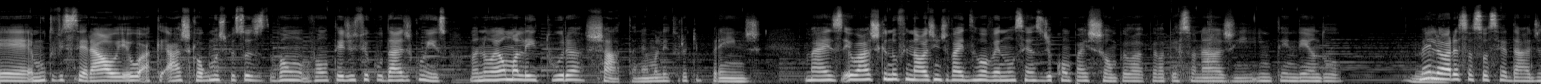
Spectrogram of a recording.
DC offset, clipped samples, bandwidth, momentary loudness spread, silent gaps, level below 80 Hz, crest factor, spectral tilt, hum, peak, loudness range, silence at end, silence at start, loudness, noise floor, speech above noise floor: under 0.1%; under 0.1%; 15.5 kHz; 11 LU; none; -56 dBFS; 18 dB; -4.5 dB/octave; none; -2 dBFS; 4 LU; 0 s; 0 s; -19 LUFS; -45 dBFS; 26 dB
